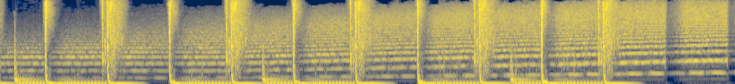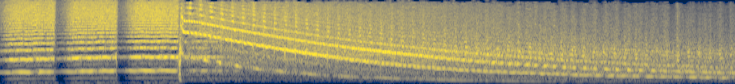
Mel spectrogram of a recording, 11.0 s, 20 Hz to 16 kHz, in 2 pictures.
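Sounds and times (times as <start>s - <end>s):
siren-like synth tone gliding down: 6.6s - 11.0s.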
